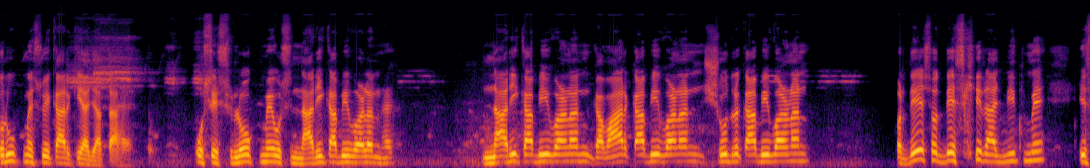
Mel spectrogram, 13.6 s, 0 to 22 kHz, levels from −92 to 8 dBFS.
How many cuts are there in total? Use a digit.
1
